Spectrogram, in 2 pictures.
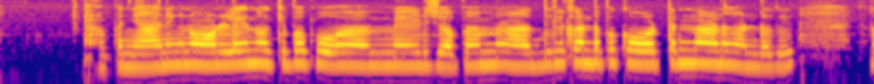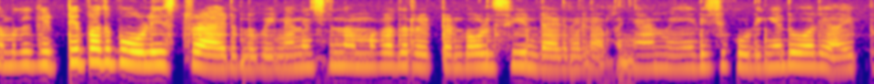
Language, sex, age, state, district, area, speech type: Malayalam, female, 18-30, Kerala, Kozhikode, urban, spontaneous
